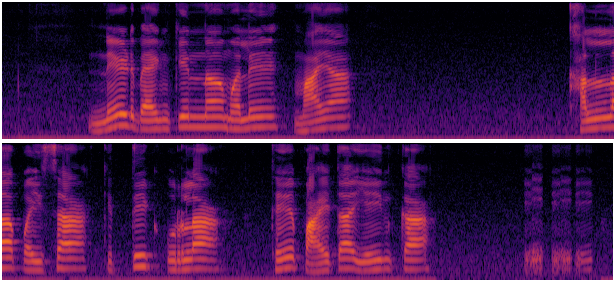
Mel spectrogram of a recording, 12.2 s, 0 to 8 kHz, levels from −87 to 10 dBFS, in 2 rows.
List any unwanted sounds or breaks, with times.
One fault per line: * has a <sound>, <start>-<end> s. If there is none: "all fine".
* has a laugh, 11.3-12.0 s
